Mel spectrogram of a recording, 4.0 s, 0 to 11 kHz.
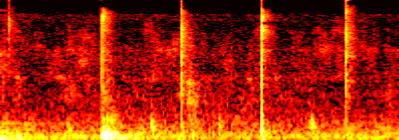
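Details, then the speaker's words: Trabant with EBZA electronic ignition, timing set with dial gauge at about 3.1 mm before TDC; test spark plug grounded on ignition coil gives crisp dry snaps about every 0.8 seconds; ignition firing normally. "hört ihr das Knacken also wir sind jetzt vielleicht bei 3,1 mm vor Ort das heißt die Zündung ist soweit eigentlich korrekt eingestellt"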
